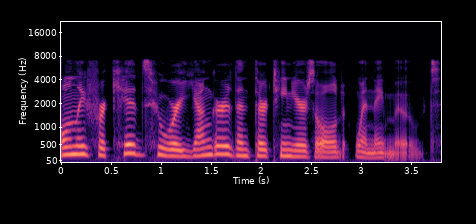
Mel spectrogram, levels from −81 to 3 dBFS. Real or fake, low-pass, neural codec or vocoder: real; 7.2 kHz; none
